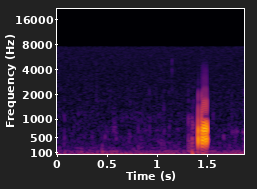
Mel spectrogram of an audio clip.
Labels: {"label": "biophony, stridulation", "recorder": "SoundTrap 300"}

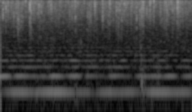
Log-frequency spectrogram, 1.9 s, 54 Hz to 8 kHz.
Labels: {"label": "biophony, midshipman", "recorder": "SoundTrap 500"}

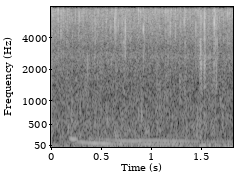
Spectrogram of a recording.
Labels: {"label": "biophony", "recorder": "SoundTrap 300"}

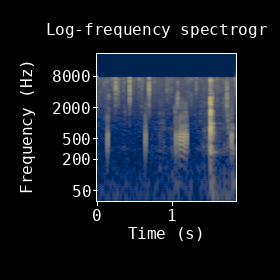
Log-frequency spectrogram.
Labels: {"label": "biophony, knock croak", "recorder": "SoundTrap 300"}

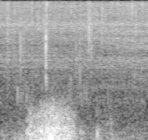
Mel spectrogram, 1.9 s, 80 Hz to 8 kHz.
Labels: {"label": "biophony, growl", "recorder": "SoundTrap 500"}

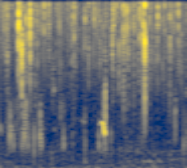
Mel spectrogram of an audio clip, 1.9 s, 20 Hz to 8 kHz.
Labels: {"label": "biophony", "recorder": "SoundTrap 300"}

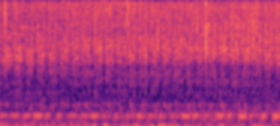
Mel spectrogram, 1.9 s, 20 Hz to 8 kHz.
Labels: {"label": "anthrophony, boat engine", "recorder": "SoundTrap 300"}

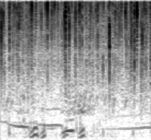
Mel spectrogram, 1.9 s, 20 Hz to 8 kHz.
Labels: {"label": "biophony, cascading saw", "recorder": "SoundTrap 600 or HydroMoth"}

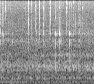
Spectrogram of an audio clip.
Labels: {"label": "anthrophony, boat engine", "recorder": "HydroMoth"}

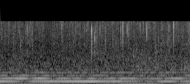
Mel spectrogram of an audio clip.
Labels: {"label": "biophony, midshipman", "recorder": "SoundTrap 500"}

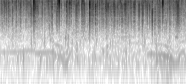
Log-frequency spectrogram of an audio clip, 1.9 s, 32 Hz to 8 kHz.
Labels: {"label": "biophony, cascading saw", "recorder": "SoundTrap 600 or HydroMoth"}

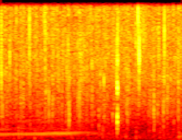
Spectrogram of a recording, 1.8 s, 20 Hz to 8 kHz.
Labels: {"label": "biophony", "recorder": "SoundTrap 300"}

